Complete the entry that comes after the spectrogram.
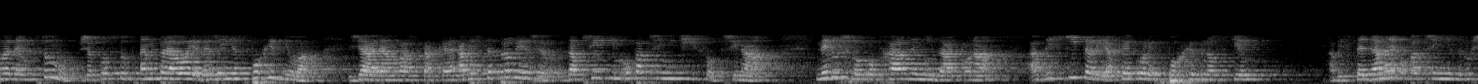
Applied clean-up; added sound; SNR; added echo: none; none; none; reverberation time 0.8 s.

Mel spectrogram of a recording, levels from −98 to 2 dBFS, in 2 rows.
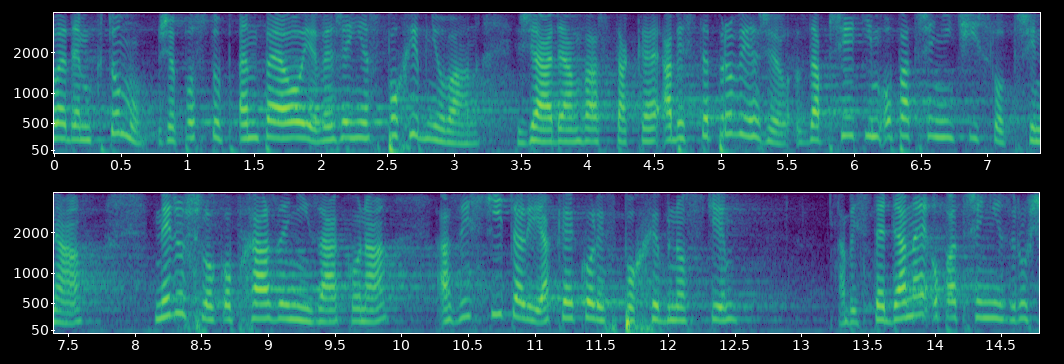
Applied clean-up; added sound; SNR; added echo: none; none; none; none.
